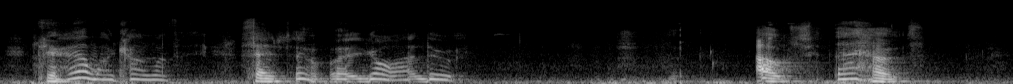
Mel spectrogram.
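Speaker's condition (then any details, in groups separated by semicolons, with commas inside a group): Cerebral palsy; uses wheelchair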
